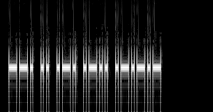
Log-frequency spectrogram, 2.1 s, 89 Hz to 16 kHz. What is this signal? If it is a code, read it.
Morse code, heard as a keyed tone, about 44 wpm, 700 Hz. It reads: GIRL.
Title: Sentences from Top 1100 Words 45wpm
